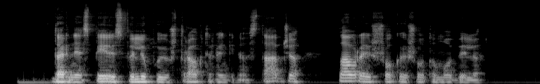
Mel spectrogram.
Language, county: Lithuanian, Panevėžys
